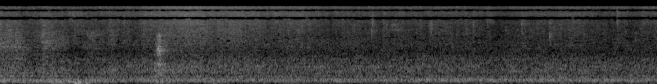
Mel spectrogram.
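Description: Shower body-spray jets running, water spraying onto the tiled shower wall in a steady hiss.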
